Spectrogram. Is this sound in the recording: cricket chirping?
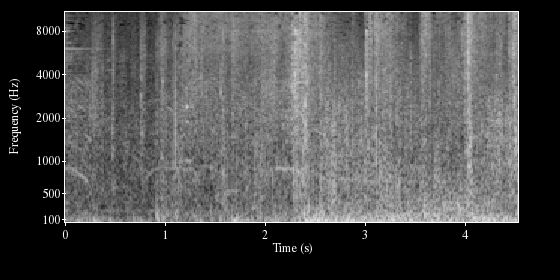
no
